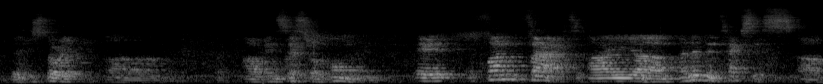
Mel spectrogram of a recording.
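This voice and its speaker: A man's voice: fairly high pitch, far from the mic, a little hiss or hum. A man from Turkey, a Circassian speaker, giving a slide presentation, hesitating often with fillers. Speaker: guest lecturer. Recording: roomy, off-mic.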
